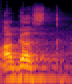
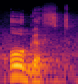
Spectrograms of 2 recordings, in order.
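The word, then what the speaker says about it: August: की आप अच्छे से समझ सके इसलिए इसको अगस्त ये गलत उच्चारण है इसका सही उच्चारण होगा ओगास्ट हमारा पॉइंट क्या है यहां पर सीखने के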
